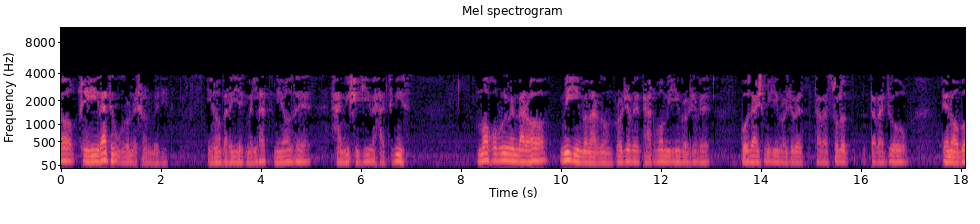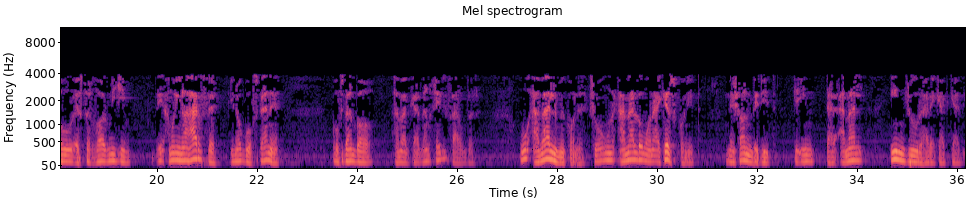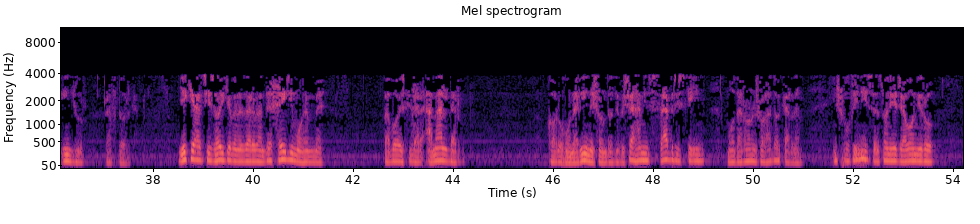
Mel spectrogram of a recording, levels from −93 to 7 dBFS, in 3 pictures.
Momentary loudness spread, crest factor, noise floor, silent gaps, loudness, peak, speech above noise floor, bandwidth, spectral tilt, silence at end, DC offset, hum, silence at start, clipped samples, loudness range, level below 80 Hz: 14 LU; 22 dB; -59 dBFS; none; -29 LUFS; -6 dBFS; 31 dB; 4.1 kHz; -11.5 dB/octave; 0.55 s; under 0.1%; none; 0 s; under 0.1%; 7 LU; -52 dBFS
